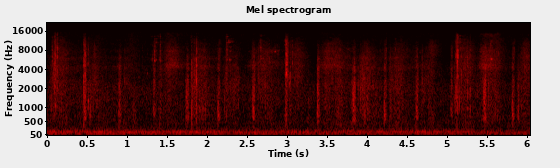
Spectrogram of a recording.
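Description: Footsteps thud slowly and steadily on a wooden floor.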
